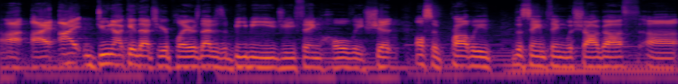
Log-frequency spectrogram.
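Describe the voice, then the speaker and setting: Male game-advice host, mid-pitched, casual and irreverent, conspiratorial asides, music bed underneath. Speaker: host of a tabletop RPG advice show.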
